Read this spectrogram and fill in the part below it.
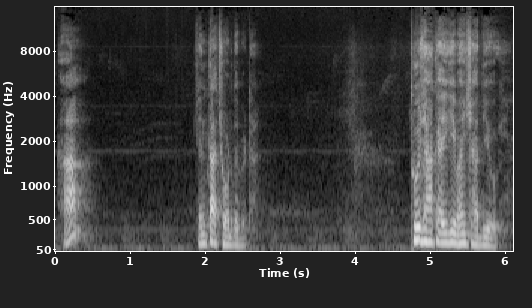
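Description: A man's voice: expressive, slow. Man playing a proud, ruthless politician father. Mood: soothing. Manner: booming and jovial with party workers, dropping to a hushed, cold undertone with family. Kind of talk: dramatic audition monologue.

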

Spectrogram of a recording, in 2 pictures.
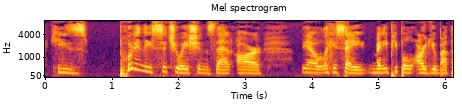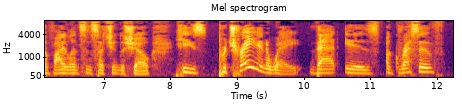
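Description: A man's voice: fairly high pitch, expressive, measured pace, husky, no room sound. A man hosting a podcast, chatting casually as a fan in a talkative, emphatic way. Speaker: podcast host.

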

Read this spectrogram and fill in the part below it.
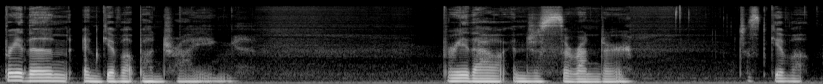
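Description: Woman, meditation guide, slow pace, gravelly, whispering, soothing. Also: rumbling low, level tone, dark tone, no room sound.

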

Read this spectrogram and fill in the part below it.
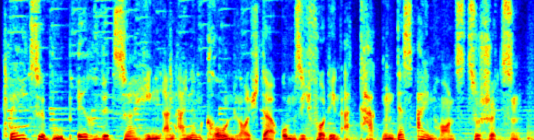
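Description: A man's voice: lowish voice, expressive, moderate pace, close to an everyday voice. A man playing the narrator of an audio drama, telling the story expressively from a script. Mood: narrating. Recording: loud background music under voice.

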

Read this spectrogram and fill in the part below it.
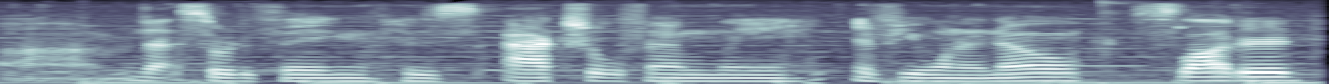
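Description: A man's voice: mid-range voice, level tone, measured pace, music in the background, rough recording. A man hosting a casual screen-recorded tutorial, explaining things in an informal, rambling way. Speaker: host of a role-play tutorial.

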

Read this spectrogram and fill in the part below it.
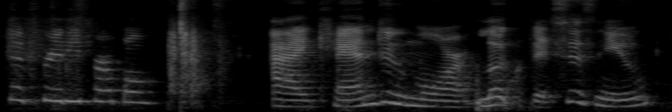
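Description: A woman's voice: on the high side, very animated, measured pace. A woman in her thirties reading a children's story aloud in a casual, encouraging way, prompting young listeners with questions. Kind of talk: interactive children's story time, casual chat and read-aloud. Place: small room indoors. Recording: noisy home webcam recording.

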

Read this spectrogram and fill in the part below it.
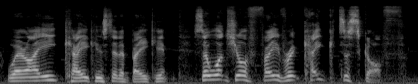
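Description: A man hosting a radio interview, asking brisk, light-hearted questions. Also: a little high, expressive, a bit bright. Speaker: radio host. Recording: music bed under the voice. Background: music.

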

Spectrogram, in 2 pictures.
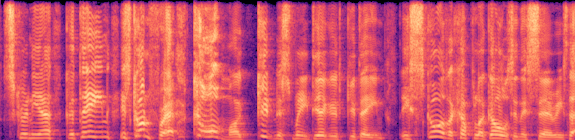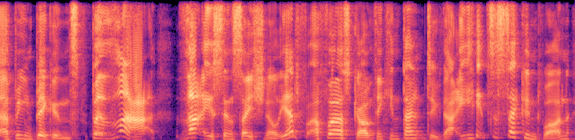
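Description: Young man, football game commentary, lively pitch, slightly high voice, jokey and excitable, headset mic, small home room. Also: fairly quick, few pauses. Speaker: gaming streamer.

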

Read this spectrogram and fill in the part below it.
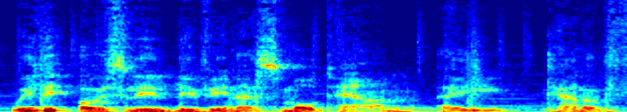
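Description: A man's voice: lowish voice, steady tone, unhurried, dark tone, echoey room, faint music behind. A man who grew up in Australia, hosting a casual chat about small-town life, rambling with lots of restarts and ums. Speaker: vlog host.

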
